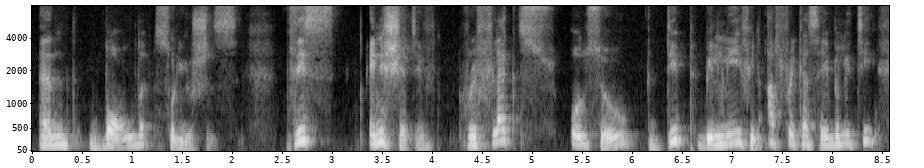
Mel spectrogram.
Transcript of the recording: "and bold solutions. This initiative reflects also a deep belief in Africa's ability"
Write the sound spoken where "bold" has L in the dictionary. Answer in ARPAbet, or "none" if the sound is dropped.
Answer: L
